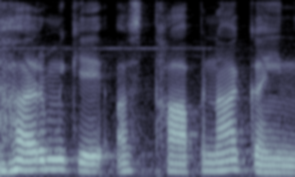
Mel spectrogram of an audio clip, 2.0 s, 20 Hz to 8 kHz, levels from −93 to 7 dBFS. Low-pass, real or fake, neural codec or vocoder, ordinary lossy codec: none; real; none; none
